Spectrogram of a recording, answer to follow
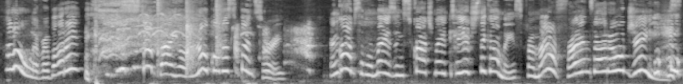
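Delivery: high, giggly cartoon mouse ad read; Mickey Mouse. Host reading gummies ad for roulette, high mouse voice. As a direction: read the ad in a badly faked mouse falsetto. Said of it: "does anybody know a Mickey Mouse voice".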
